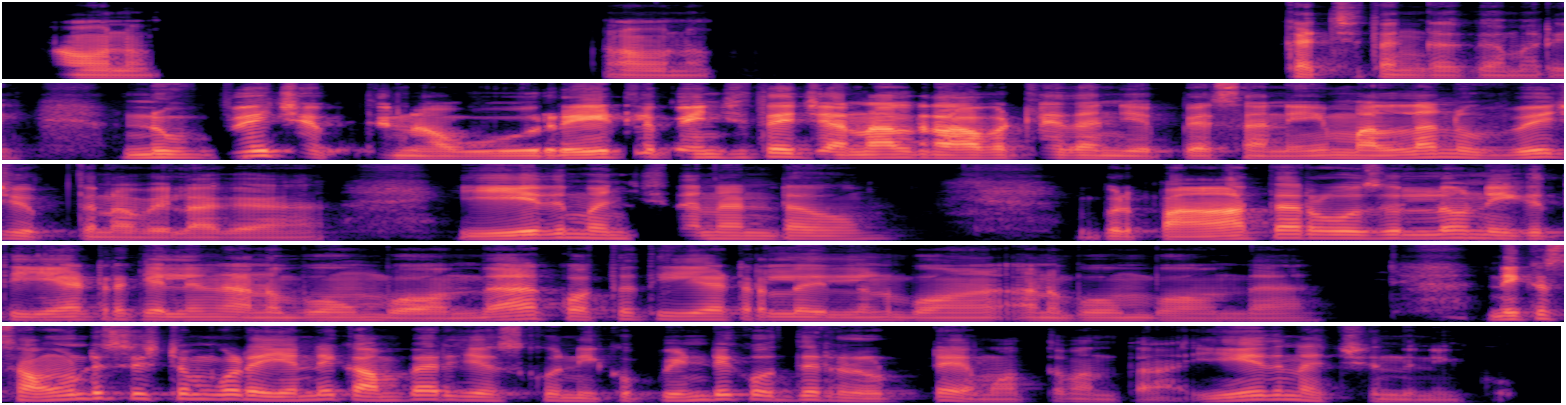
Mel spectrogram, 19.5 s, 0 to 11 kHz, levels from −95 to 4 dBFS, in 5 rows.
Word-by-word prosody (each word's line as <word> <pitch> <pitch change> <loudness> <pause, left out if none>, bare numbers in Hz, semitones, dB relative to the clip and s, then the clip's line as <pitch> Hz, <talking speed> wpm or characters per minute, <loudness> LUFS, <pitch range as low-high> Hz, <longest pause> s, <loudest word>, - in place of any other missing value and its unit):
అవును. 100 -2 -3 1.2
అవును. 90 -2 -7 1.5
ఖచ్చితంగాగా 90 -1 -4
మరి. 95 +1 -14 0.4
నువ్వే 135 +9 +3
చెప్తున్నావు 95 -4 -1 0.2
రేట్లు 130 +3 +8
పెంచితే 140 +2 +6
జనాలు 130 +1 +7
రావట్లేదని 115 -2 +3
జెప్పేసని. 100 +1 -1
మళ్ళా 110 +6 +5
నువ్వే 120 +2 +1
జెప్తున్నావిలాగ. 90 -5 -4 0.7
ఏది 150 +4 +6
మంచిదనంటావు? 130 -3 -4 0.6
ఇప్పుడు - - -6
పాత - - +5
రోజుల్లో 145 +1 -1
నీకు 125 -1 0
థియేటర్‌కెళ్ళిన 125 0 -1
అనుభవం 110 +1 -8
బావుందా? 95 0 -1
కొత్త - - -8
థియేటర్‌లో 130 -2 -3
యెళ్లిన 110 0 -8
బ - - -5 0.3
అనుభవం 105 +1 -10
బావుందా? 95 0 -12 0.5
నీకు - - +4
సౌండ్ 225 - 0
సిస్టమ్ 205 -2 -4
ఇయన్ని 175 +5 -1
కంపేర్ 165 +3 -1
జేసుకో. 140 +1 -7
నీకు - - -14
పిండి 180 +8 -2
కొద్ది 165 -1 -4
రొట్టె 105 0 -4
మొత్తం 90 - -16
అంతా. - - -14 0.2
ఏది - - +1
నచ్చింది 90 -2 -10
నీకు? 80 - -30
120 Hz, 135 wpm, -24 LUFS, 100-140 Hz, 1.5 s, రేట్లు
